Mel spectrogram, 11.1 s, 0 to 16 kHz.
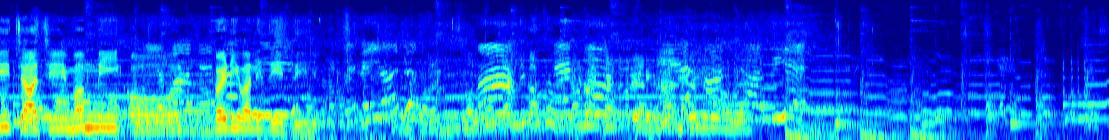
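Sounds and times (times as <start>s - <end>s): people talking over one another: 0.0s - 8.6s.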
